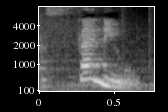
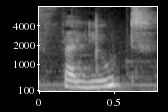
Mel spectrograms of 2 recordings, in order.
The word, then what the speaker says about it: salut: like hi and uh the t at the end of it is silent so they say salu and do not call it salute because they don't pronounce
